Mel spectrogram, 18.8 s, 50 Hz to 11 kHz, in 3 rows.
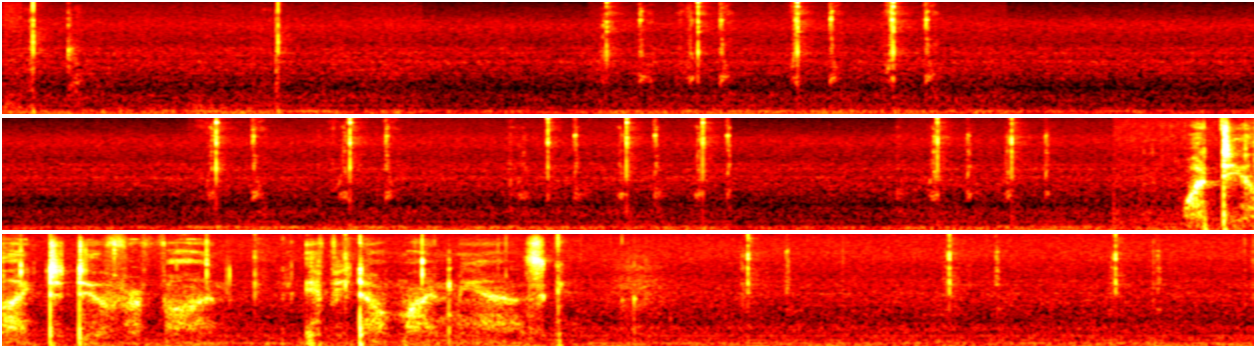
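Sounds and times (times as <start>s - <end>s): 
low steady hum: 0.0s - 18.7s
scissors snipping hair: 3.0s - 4.7s, 7.2s - 9.9s, 10.8s - 11.6s
speech: 12.3s - 15.4s.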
